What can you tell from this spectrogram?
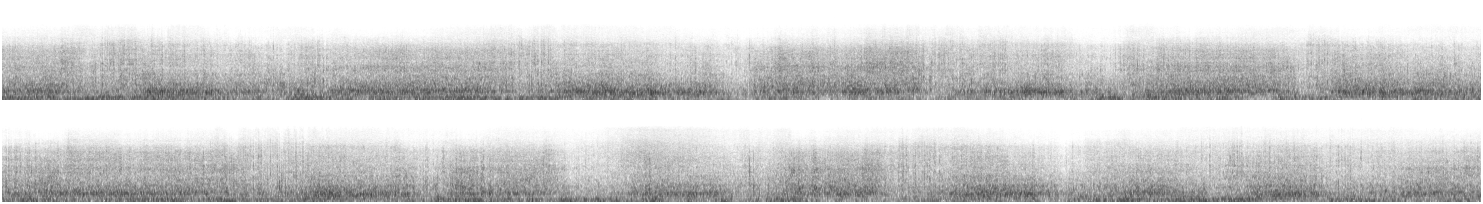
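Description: Snowboard edge scraping and carving over groomed snow, swelling and easing with each turn, under a steady rush of wind on the microphone.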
